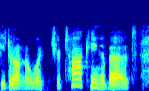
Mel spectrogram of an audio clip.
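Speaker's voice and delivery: plain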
